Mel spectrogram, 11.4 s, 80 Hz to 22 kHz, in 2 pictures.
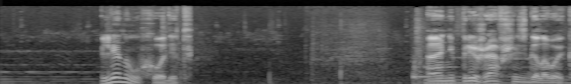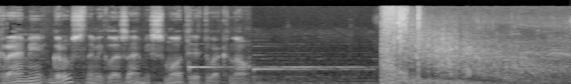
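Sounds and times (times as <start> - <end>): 
speech: 1.0 - 2.0, 4.2 - 8.4
assault rifle shots: 9.5 - 11.4.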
